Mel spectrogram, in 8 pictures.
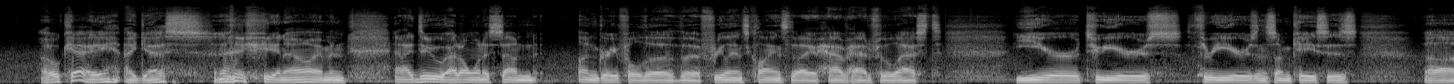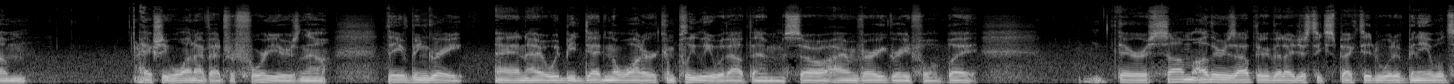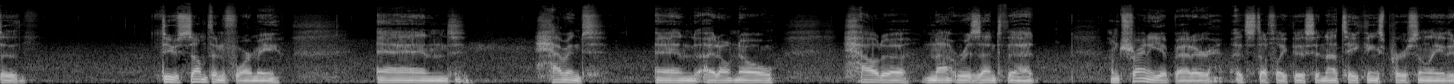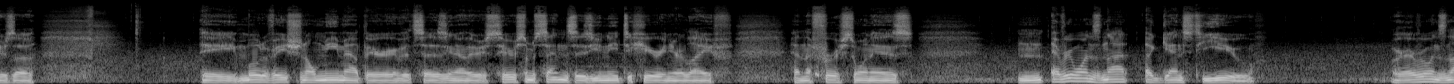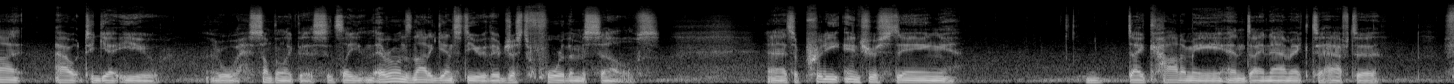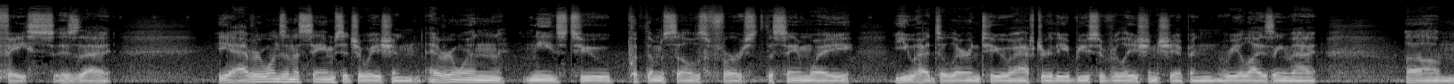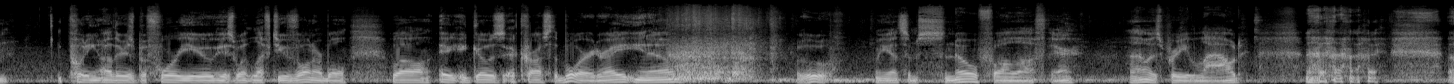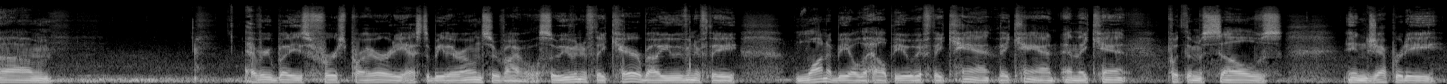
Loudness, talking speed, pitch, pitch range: -20 LUFS, 140 wpm, 95 Hz, 90-100 Hz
